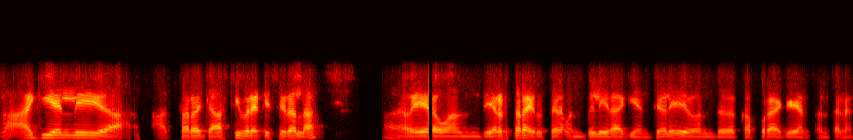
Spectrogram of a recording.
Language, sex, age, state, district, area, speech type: Kannada, male, 45-60, Karnataka, Davanagere, urban, conversation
